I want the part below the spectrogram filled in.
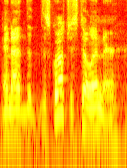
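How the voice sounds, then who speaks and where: A man's voice: mid-range voice, normal speed. An American man chatting casually and hands-on as a radio hobbyist, in a folksy, rambling way as he thinks aloud. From United States. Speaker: radio hobbyist presenting on his channel. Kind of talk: casual hands-on video chat. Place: workbench with radio gear. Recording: steady background noise.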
